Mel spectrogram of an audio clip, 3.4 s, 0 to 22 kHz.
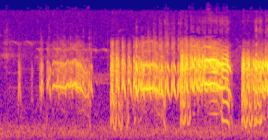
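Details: Wild Slavonian grebe in Gavieze, Latvia, May 2024: a few clicks, then loud, fast, squealing trills in long bursts broken by short gaps, over faint background noise.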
